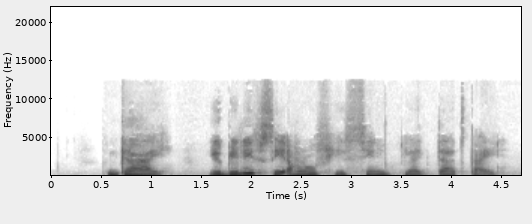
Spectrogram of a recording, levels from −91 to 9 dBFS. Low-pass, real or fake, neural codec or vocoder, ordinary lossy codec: 19.8 kHz; fake; codec, 44.1 kHz, 2.6 kbps, DAC; AAC, 32 kbps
